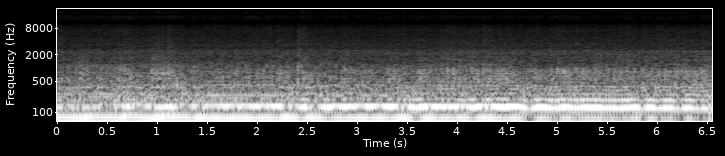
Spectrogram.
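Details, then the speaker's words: 2023 BMW M1000RR Competition with an aftermarket exhaust and mods, first completely cold startup with no tuning and the ECU not yet flashed: a loud, deep, uneven blatting idle with a flat rasp; it runs rough, then settles, with errors on the dash. "wow that sounds horrific that sounds real bad again that's with no tuning on here"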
